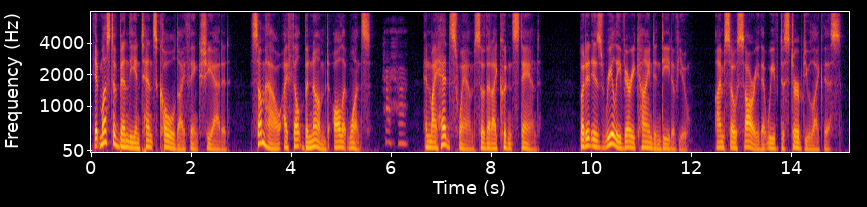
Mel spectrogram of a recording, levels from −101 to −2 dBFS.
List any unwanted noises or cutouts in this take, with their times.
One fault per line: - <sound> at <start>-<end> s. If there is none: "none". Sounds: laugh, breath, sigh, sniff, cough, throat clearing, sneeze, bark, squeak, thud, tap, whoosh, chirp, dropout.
- laugh at 5.8-6.4 s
